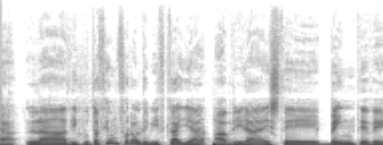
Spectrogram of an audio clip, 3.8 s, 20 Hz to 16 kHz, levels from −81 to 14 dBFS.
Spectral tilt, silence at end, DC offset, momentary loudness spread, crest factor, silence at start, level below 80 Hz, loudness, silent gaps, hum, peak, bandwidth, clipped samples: -6.5 dB/octave; 0 s; under 0.1%; 3 LU; 14 dB; 0 s; -36 dBFS; -21 LUFS; none; none; -6 dBFS; 15 kHz; under 0.1%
